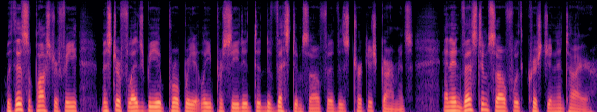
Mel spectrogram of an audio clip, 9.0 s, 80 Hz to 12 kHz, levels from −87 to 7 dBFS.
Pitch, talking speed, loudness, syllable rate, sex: 110 Hz, 135 wpm, -19 LUFS, 5.1 syllables/s, male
